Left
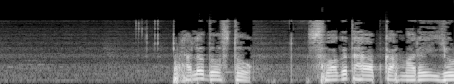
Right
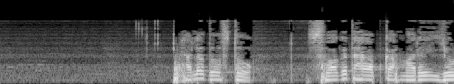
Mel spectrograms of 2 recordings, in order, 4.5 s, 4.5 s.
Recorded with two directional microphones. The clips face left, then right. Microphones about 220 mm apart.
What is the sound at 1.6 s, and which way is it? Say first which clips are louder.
A man's voice: left 4 dB; 45° left (ahead or behind).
